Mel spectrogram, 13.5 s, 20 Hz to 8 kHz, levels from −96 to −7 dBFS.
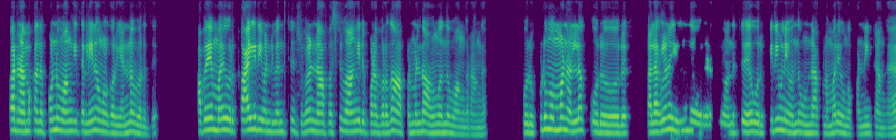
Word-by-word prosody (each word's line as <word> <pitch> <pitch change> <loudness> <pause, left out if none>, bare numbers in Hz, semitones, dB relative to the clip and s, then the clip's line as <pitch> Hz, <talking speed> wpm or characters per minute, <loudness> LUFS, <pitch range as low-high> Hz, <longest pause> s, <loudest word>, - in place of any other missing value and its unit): பாரு 235 -1 +5
நமக்கு 215 +1 +1
அந்தப் 210 -1 -3
பொண்ணு 235 +1 0
வாங்கி 215 0 +1
தரலையேன்னு 210 +3 +2
அவங்களுக்கு 200 -4 -2
ஒரு 175 - -3
எண்ணம் 195 +1 -2
வருது. 160 -1 -9 0.7
அதே 240 +3 +6
மாரி 235 +1 +3
ஒரு 225 - -4
காய்கறி 240 +2 +8
வண்டி 210 -2 -3
வந்துச்சுன்னு 205 +2 -6
வச்சுக்கோங்களேன், 205 +3 -2
நா 200 - +5
ஃபர்ஸ்ட் 200 +4 -8
வாங்கிட்டு 210 0 +1
போனப்பறம்தான், 190 +3 0
அப்பறமேல்தான் 195 +2 -2
அவங்க 180 +1 -2
வந்து 185 -1 -3
வாங்குறாங்க. 150 -2 -8 0.7
ஒரு 185 - -1
குடும்பமா 255 0 +3
நல்லா 215 +3 +3 0.2
ஒரு 190 -1 -1 0.2
ஒரு 180 0 +1 0.4
கலகலன்னு 225 +6 +4
இருந்த 225 +1 -4
ஒரு 190 - -3
இடத்துல 190 0 -8
வந்துட்டு, 185 +3 -5 0.2
ஒரு 190 - -3
பிரிவினை 230 0 +1
வந்து 195 +1 -3
உண்டாக்குன 180 -2 -4
மாரி 195 0 -2
இவங்க 165 -3 -7
பண்ணீட்டாங்க. 160 -3 -7
200 Hz, 185 wpm, -25 LUFS, 185-225 Hz, 0.7 s, காய்கறி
